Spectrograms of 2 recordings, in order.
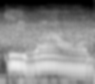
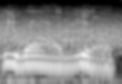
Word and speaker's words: Iran: I don't like to say Iran, but Iran, that's it. Well, that's how you pronounce it. There you go. Not Iran, but Iran, right?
